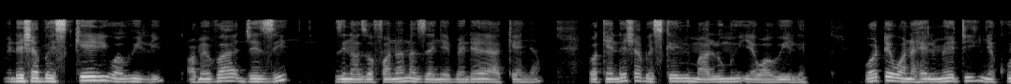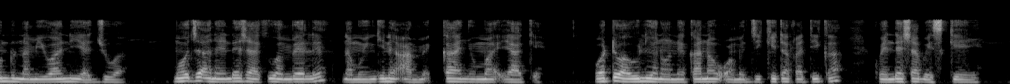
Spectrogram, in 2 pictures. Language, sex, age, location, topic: Swahili, male, 25-35, Kisii, education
